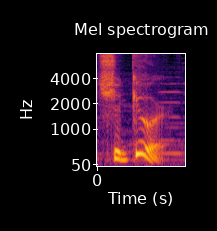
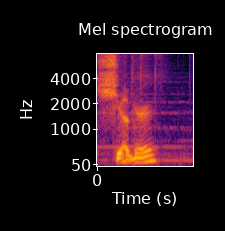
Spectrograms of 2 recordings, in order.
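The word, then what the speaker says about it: Chigurh: me complaining now it's pronounced shiggur not sugar that gives no country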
